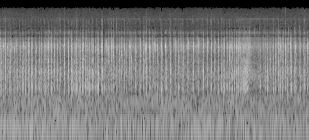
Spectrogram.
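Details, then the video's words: Japanese pipistrelle (Pipistrellus abramus) flying around at dusk; its ultrasonic echolocation, converted by a bat detector, heard as a fast stream of dry ticking clicks. "アブラコウモリ (Pipistrellus abramus) バットディテクター変換"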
